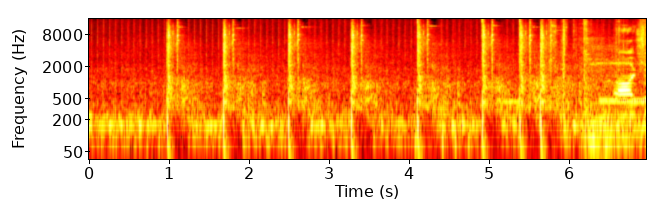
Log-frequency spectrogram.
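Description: A pistol fires a series of sharp shots.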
